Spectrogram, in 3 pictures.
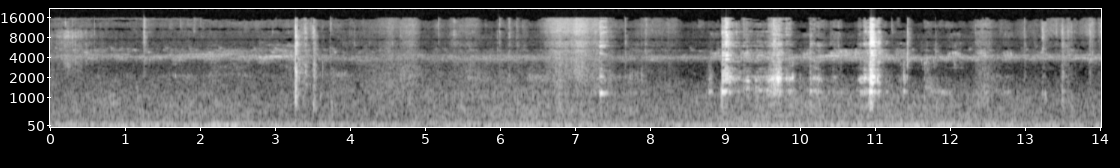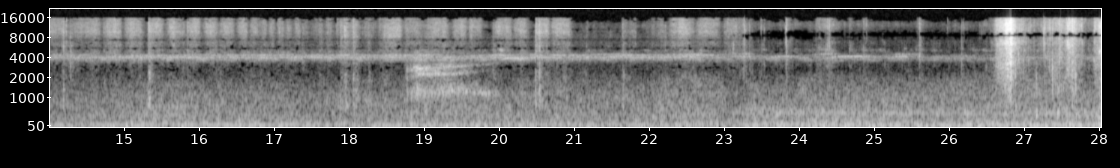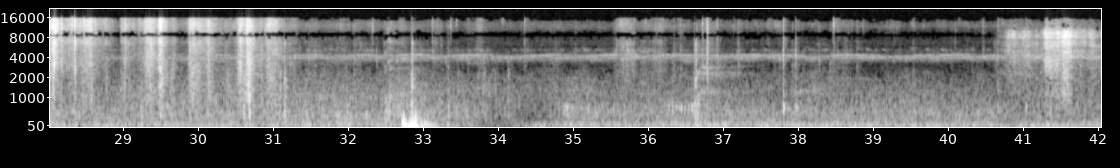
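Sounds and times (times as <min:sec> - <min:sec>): insect trill: 0:00.0 - 0:42.0
camp cookware clinking: 0:07.2 - 0:07.8, 0:08.7 - 0:11.6.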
